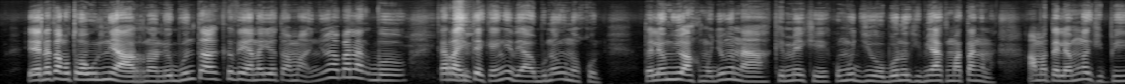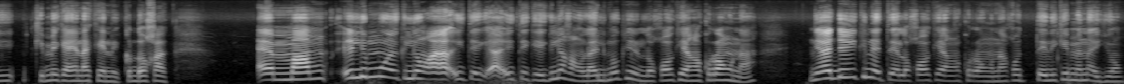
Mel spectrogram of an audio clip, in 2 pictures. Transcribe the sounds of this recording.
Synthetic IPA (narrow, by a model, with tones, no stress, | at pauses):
je˨ne˦t̬a˦ŋʊ˦tʊ˦ka˦wu˦lni˦a˨ɾʊ˨no˨ne˨bu˦n˦ta˦kɪ˦ðɪ˦a˨na˦jo˦ta˦ma˨ɲo˦a˦ba˦la˦rbo˦ka˦ɾa˨i˦te˨ke˨˦ŋɪ˦di˨a˨bu˨na˦u˦no˨kʊ˨n | to˨lo˦m˦jo˦a˨kɪ˨mu˨d͡ʒu˦ŋɪ˦na˨kɪ˨me˦ke˨ku˨˦mu˦d͡ʒi˨o˨bo˦no˦k̬i˨mi˦a˦kɪ˦ma˦ta˦ŋɪ˨na˨a̰˨ma˨ta˨la˨mu˦ŋa˦ki˨pi˦kɪ˨mɪ˦ka˨ɪ˦na˦ke˨nɪ˨kɪ˨dɔ˦ka˦k̚ | e˨ma˦me˦li˦mo˦e˦ki˦lo˦a˦i˦te˨i˦te˨ke˨k̬i˦li˦o˦ka˨nwla˨e˨li˦mo˦ki˦˨lɔ˨kɔ˦kɪ˦a˨ŋa˨kʊ˦ɾo˦ŋʊ˨na˨ | ɲe˦d͡ʒo˦i˦ki˦ne˨te˨lɔ˨kɔ˦ka˨ŋa˨kʊ˦ɾo˨ŋʊ˨na˨ko˦te˦ni˦kɪ˦mɪ˦na˨jo˦ŋ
